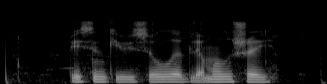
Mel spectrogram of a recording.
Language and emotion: Russian, neutral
